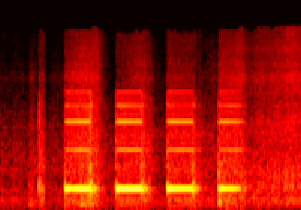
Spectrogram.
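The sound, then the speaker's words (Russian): Four evenly spaced electronic beeps, each a steady mid-pitched tone lasting about a third of a second with short gaps between, tapped out like Morse code. No talking. “Азбукой Морзе решил.”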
